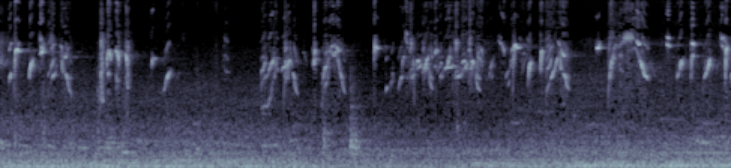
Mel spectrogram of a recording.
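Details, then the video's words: European goldfinch song in quick bursts of high twittering chirps and slurred notes, a couple of short gaps between phrases, over a soft low rumble. "ربع ساعة من تغريد طائر الحسون"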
